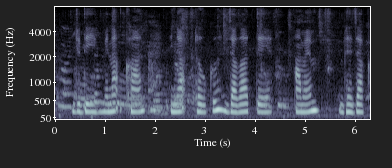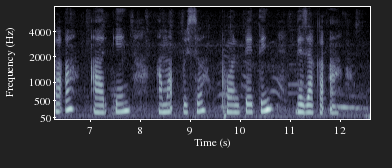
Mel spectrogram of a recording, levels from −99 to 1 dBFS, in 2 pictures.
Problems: none marked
